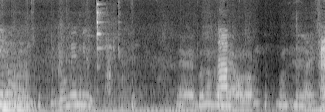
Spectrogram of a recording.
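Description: People talking, with a bird calling in the background.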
